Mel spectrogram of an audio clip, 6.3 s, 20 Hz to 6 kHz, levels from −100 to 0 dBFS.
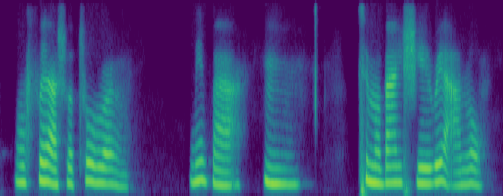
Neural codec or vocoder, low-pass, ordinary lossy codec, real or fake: codec, 24 kHz, 0.9 kbps, WavTokenizer, large speech release; 5.4 kHz; Opus, 32 kbps; fake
